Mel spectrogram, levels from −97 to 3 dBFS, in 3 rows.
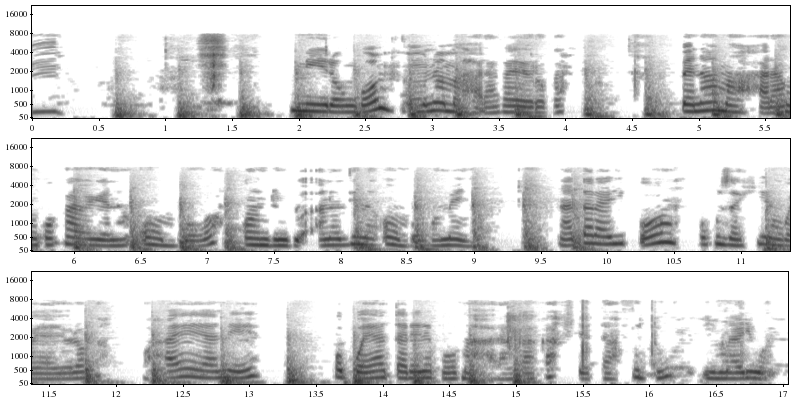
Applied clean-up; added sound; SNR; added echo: classical method spectral subtraction.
